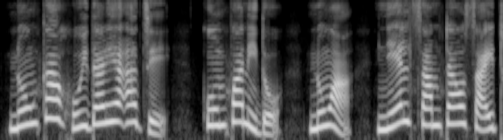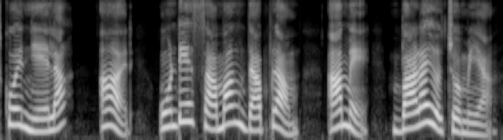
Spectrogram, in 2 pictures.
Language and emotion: Santali, neutral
